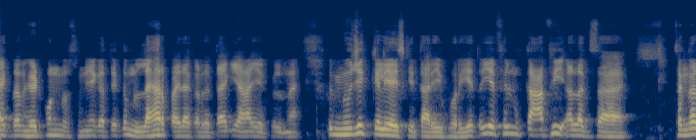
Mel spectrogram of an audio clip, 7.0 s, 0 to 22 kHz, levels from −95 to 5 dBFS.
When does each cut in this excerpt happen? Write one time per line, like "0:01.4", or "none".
none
